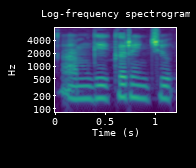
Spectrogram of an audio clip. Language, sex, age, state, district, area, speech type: Telugu, female, 60+, Andhra Pradesh, Kakinada, rural, read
